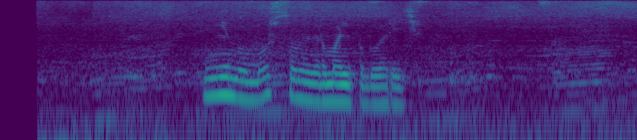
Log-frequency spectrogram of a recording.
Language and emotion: Russian, neutral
